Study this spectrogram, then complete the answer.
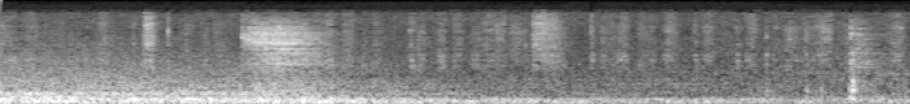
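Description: Pen or chalk writing notes during a biology lesson, a faint continuous scratching with short strokes under a quiet room hum.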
